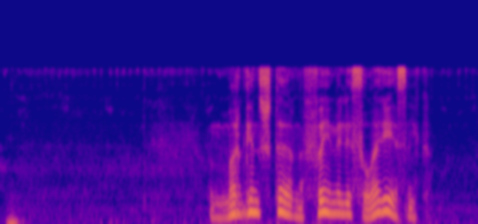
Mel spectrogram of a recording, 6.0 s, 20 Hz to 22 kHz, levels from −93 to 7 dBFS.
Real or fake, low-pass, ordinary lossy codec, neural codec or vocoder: fake; 7.2 kHz; none; codec, 16 kHz, 2 kbps, FunCodec, trained on LibriTTS, 25 frames a second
